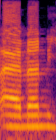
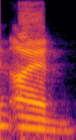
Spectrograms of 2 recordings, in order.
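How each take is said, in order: First: The word is said joined as one word. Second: The word is split into two separate parts. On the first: The speaker calls it right. "या तो इसको बोलो एनन" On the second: The speaker calls it wrong. "ये word अलग बोलते हैं, वैसे अलग अलग बोलना गलत है"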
